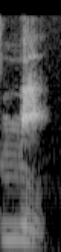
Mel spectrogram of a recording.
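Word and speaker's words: μι: of the letter it's mu or Mo I don't know where its game this okay we have it in modern Greek it's me me the name of the letter all right let's hear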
